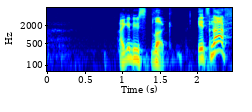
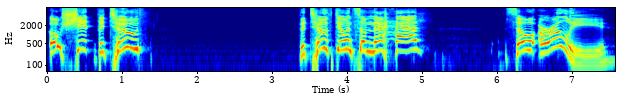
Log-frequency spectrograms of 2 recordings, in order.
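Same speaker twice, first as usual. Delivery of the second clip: much higher and louder, thrilled greeting; excited shout; 13 semitones higher, 5 dB louder, slower than usual. Real, not acted. Viewer arrives, streamer shouts in excited surprise. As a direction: streamer hyped to see the Tooth show up early.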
